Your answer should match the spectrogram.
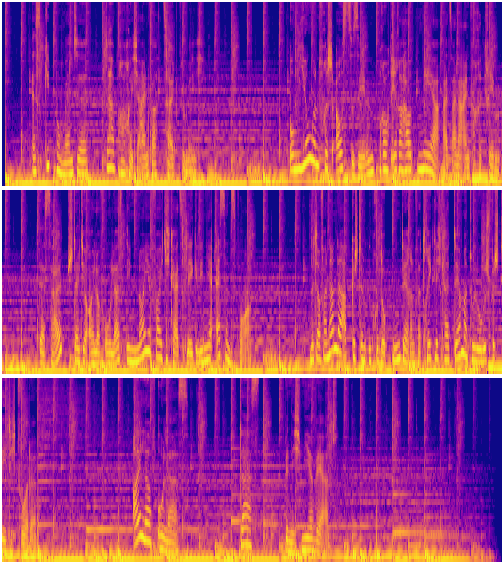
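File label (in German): Voice-over Werbung; Oil of Olaz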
